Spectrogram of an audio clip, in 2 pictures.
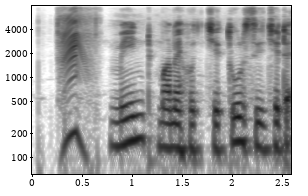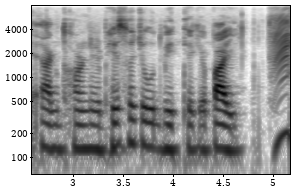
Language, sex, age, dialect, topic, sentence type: Bengali, male, 18-24, Northern/Varendri, agriculture, statement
